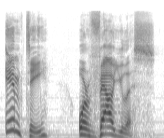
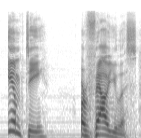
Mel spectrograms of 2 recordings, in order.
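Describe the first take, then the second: No difference in how they are said.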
